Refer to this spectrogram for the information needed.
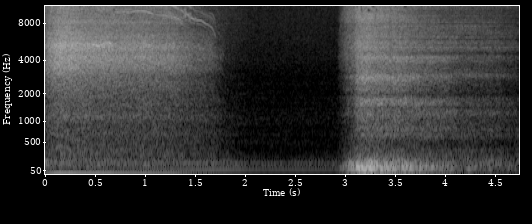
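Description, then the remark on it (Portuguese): Slow, deep breaths as a person takes control of their breathing: a long airy breath that fades out, a couple of seconds of near silence, then a heavier, fuller breath. No talking. “assumiu o controle da respiração.”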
